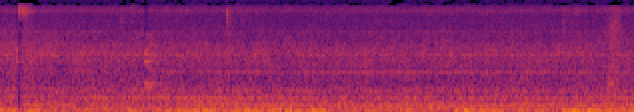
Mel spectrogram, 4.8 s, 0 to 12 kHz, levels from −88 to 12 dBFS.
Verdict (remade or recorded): recorded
